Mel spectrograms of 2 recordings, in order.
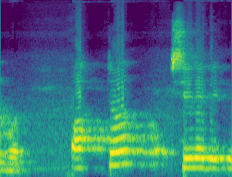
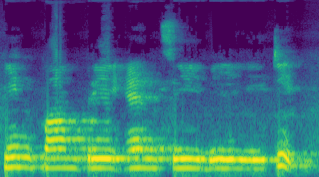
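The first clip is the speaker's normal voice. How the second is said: ইনকম্প্রিহেনসিবিলিটি slowly, each syllable marked off; slower than usual. Shown as a demonstration. Teacher confirming eight syllables in ইনকম্প্রিহেনসিবিলিটি, syllable by syllable. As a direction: stretch ইনকম্প্রিহেনসিবিলিটি into its separate syllables. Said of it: "আটটা syllable".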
